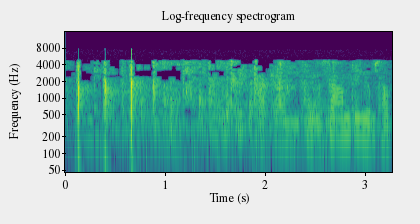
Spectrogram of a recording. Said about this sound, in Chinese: 咁如果係大家冇特別意見咧，請考慮通過呢兩套嘅附加準則同埋建議嘅更改部分。大家冇意見啊嘛？冇啦，咁我哋通过啦，好嘛？大家鼓掌通过啦。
